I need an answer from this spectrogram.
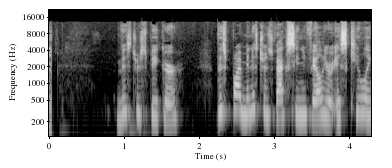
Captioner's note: speaking French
